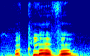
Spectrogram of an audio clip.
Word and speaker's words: baklava: you just pronounce it here it's a bit lower but baklava which is the Turkish way but it's not the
